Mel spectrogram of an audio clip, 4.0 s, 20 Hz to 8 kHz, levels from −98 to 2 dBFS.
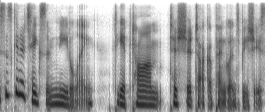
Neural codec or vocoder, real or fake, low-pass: codec, 24 kHz, 1.2 kbps, DualCodec; fake; 7.2 kHz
